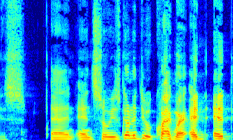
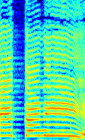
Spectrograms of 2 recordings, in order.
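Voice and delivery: mom yelling out window; slower than usual. Retold or imitated. Italian mom calls her son from the window, high yell. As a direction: call your boy home from the window. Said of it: "his mom would yell out the window".

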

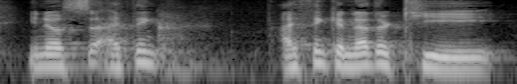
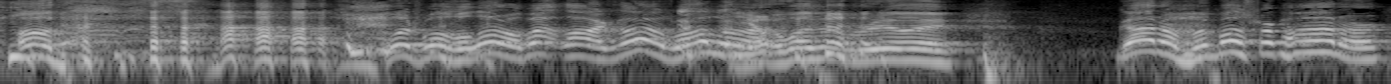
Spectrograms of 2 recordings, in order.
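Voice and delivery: high, hammed-up old film star impression; impressionist's caricature, high all through; Jimmy Stewart; 11 semitones higher than usual. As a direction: do an exaggerated impression, pitched way up. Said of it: "impression of Jimmy Stewart".

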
